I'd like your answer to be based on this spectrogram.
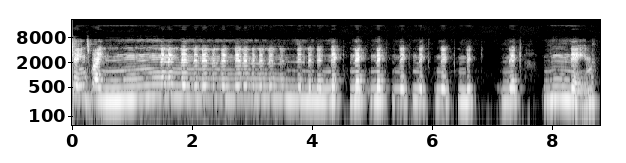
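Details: Adult woman who stutters asking Siri to change her nickname with repeated part-word repetitions of "nick"; stuttering.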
